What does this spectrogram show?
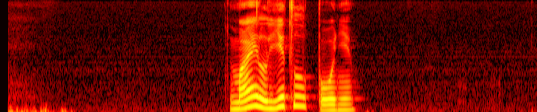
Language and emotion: Russian, positive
